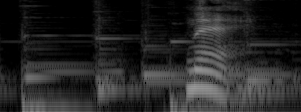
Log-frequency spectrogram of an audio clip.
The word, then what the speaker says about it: 네: Ne. Ne. This is composed of just one syllable, and this is pronounced as ne.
